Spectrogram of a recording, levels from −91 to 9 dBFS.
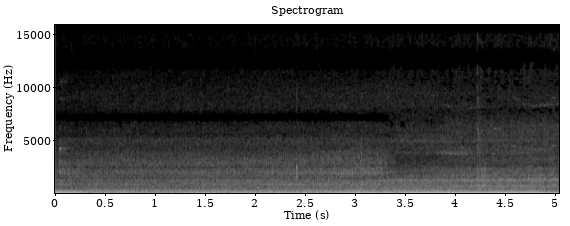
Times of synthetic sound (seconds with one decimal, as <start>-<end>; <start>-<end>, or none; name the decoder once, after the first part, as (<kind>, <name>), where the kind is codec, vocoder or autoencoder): none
